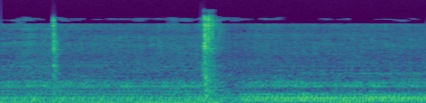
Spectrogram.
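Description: A car boot lid slams shut with a thud.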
